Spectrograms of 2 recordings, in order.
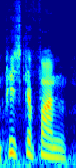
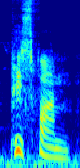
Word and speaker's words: Piscifun: Some say it's Pisfun, some say it's Piscifun. The Americans call it Piscifun. The Australians tend to call it Piscifun. But I don't know that the C is silent, so I call it Piscifun. People say the C should be silent because it's silent in the word Pisces, but it's not silent in the word piscatorial.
